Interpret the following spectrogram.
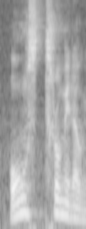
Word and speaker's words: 옹스트롬: 이걸 뭐라 읽냐면요, 옹스트롬이라고 읽는답니다.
